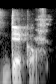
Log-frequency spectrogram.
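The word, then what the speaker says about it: Dickel: like the vaunted George Dickle whiskey. It's Dickle. It sounds like tickle, but it's different.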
